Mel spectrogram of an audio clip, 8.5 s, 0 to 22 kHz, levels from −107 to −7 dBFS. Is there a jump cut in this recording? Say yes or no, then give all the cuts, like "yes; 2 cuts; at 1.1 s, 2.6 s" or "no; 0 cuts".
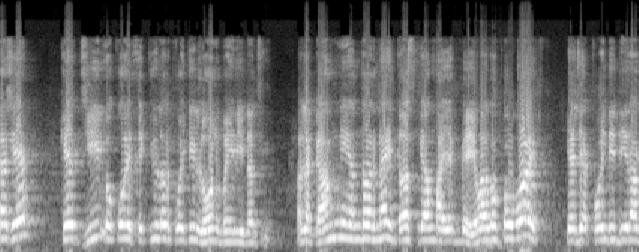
no; 0 cuts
